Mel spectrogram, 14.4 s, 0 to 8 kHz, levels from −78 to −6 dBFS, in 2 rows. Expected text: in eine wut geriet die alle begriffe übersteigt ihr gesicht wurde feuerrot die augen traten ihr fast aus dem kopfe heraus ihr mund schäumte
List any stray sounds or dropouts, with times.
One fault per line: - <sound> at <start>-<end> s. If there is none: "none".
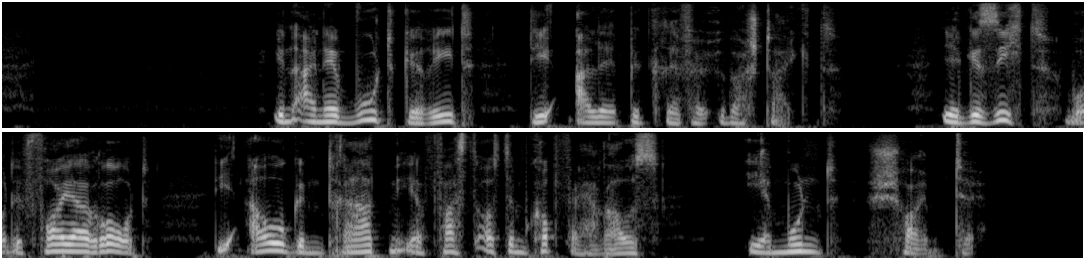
none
